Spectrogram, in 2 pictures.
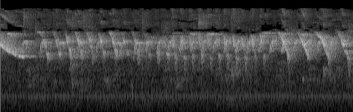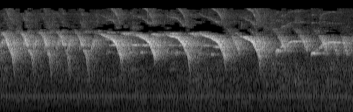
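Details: High-pitched canary song from black-red and yellow birds: fast chattering trill rolling into evenly spaced, curving down-sweeping whistles, loud and continuous.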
